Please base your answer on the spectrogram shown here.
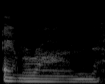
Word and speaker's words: Amaron: thus is the end of the record of amaron whoa it wasn't pronunciation there and thus is the end of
